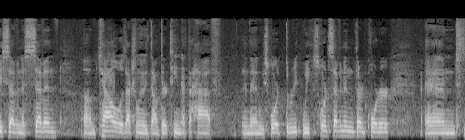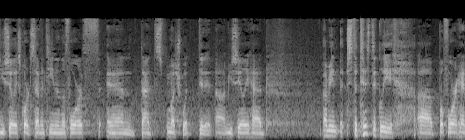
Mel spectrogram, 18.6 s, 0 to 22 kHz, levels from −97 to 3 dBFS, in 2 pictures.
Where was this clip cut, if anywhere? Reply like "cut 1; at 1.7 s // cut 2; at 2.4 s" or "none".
cut 1; at 12.7 s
